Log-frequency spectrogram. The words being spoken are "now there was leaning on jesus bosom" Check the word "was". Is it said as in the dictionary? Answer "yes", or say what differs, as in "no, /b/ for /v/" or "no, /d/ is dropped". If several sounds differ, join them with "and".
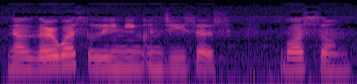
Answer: no, /s/ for /z/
